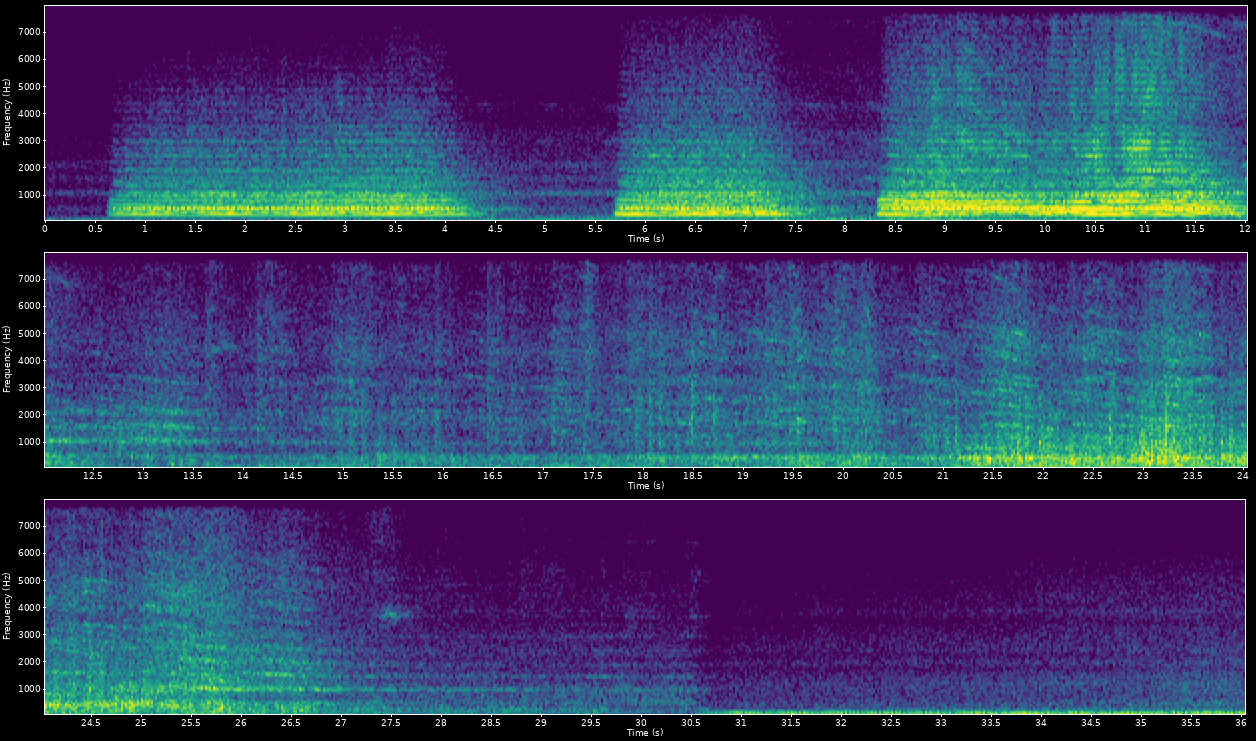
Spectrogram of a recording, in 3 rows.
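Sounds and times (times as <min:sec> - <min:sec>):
locomotive horn chord: 0:00.6 - 0:04.5, 0:05.7 - 0:12.4
train wheels clattering over joints: 0:13.2 - 0:26.7.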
